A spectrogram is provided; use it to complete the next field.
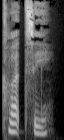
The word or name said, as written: klutzy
